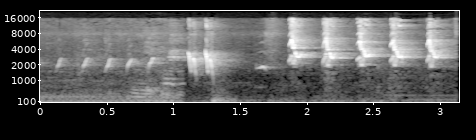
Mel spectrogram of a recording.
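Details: Greater green leafbird lure song to set other birds singing: five soft, even chirps, two sharp slurred notes, then five loud, ringing whistled notes repeated about every quarter second.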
